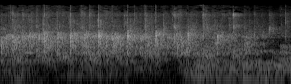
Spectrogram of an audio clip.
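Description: A festival audience in Satara applauds steadily through the opening ceremony, a dense, even patter of many hands clapping at moderate distance, sustained without a break and with no voices standing out.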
